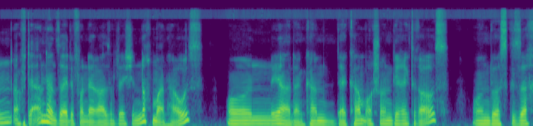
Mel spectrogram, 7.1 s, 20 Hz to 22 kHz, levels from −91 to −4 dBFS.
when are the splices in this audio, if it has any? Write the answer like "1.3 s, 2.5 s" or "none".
3.6 s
